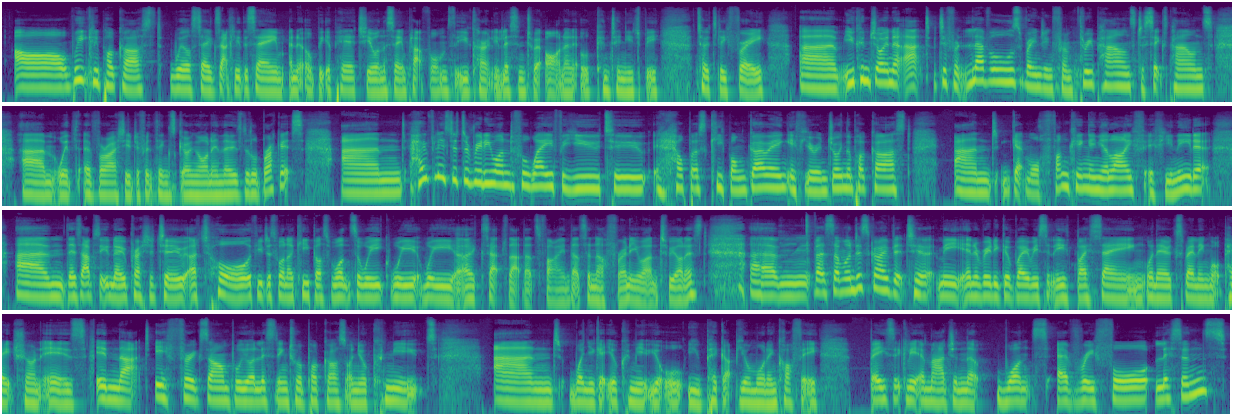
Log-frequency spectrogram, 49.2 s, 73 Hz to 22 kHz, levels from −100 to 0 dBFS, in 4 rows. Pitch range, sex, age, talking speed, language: 150-185 Hz, female, 20-39, 220 wpm, English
